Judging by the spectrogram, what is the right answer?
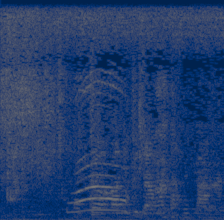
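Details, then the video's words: Cat going past a house and meowing for food; one soft, arched meow rising then falling, partly masked by low rumbling background noise. "Kucing Lewat Pingir Rumah Mengeong minta makan"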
